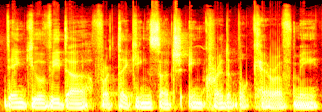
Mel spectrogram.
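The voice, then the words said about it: Put-on accent while reading aloud. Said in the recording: “I think my accent changed... No, it's pretty good.”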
